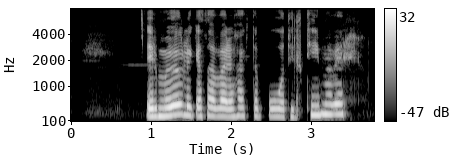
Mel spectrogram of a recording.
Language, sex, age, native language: Icelandic, female, 30-39, Icelandic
